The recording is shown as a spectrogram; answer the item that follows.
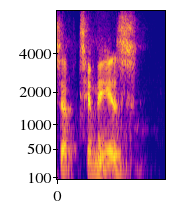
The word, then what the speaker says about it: Septimius: Well, and forgive me, because that's how his name is spelled. It's actually pronounced Septimius.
